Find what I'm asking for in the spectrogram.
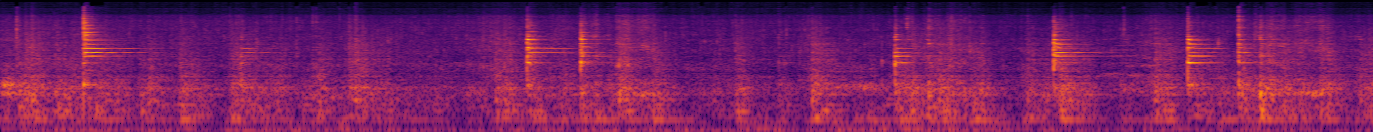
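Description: Garlic chili being stirred into a sizzling cluster bean curry cooking in a pot, steady frying hiss under repeated sharp scrapes and clinks of a spoon against metal at an uneven rhythm.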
